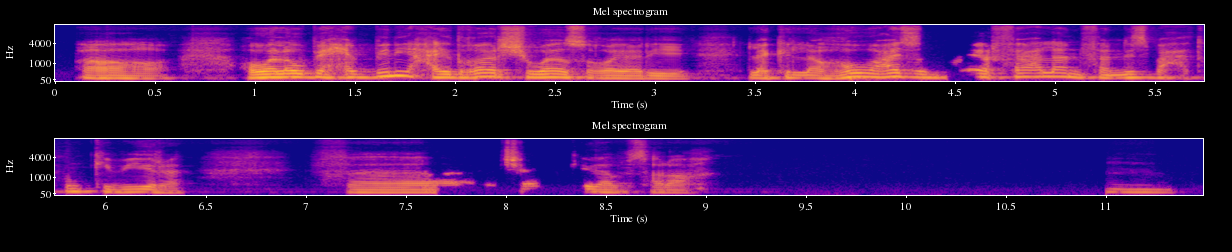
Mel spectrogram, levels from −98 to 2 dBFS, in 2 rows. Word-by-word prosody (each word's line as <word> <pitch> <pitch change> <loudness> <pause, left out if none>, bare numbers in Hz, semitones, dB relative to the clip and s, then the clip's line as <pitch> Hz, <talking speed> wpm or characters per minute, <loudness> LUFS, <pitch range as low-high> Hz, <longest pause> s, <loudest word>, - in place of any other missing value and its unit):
آه، 120 -2 -1 0.3
هو 140 +3 +8
لو 160 +1 +8
بيحبني 155 +7 +3
هيتغيّر 145 +5 +3
شوية 150 0 +4
صغيرين 110 -6 -1 0.3
لكن 125 +1 -2
لو 125 -1 -2
هو 160 +10 +2
عايز 165 +2 +3
يتغيّر 145 +3 -2
فعلًا 175 -1 -1
فالنسبة 135 0 -2
هتكون 135 +4 -7
كبيرة. 120 -6 -6 0.6
فأنا 110 -1 -7 0.3
شايف - - -2 0.2
كده 120 -3 -4
بصراحة. 110 +1 -11 1.9
امم. 115 -2 -12
130 Hz, 110 wpm, -23 LUFS, 115-150 Hz, 1.9 s, هو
